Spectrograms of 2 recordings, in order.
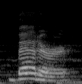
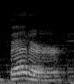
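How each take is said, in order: No difference in how they are said.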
